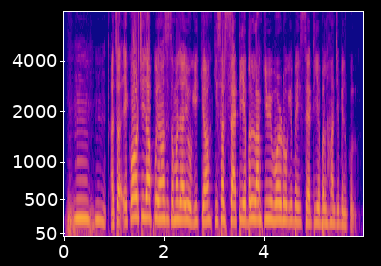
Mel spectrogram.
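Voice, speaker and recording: A male teacher leading an exam-prep vocabulary lesson. He reads English definitions slowly, explains them in quick Hindi, spells each word letter by letter and repeats the answers. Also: very high-pitched, fairly even intonation, clean tone, dry recording. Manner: spells words letter by letter, repeats answers, calls students bhai.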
